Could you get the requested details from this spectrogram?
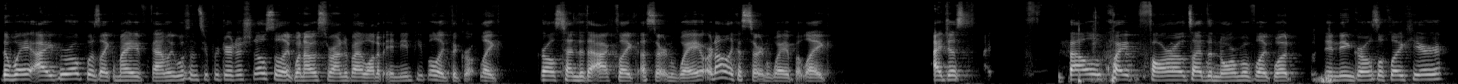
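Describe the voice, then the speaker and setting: Her mid-range voice stays steady and runs a little fast as this young Canadian woman, West Coast accent and all, chats casually on a stream. She rambles from story to story, saying "like" a lot, and is heard through headphones.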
